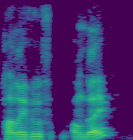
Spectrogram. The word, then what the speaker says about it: Parlez-vous anglais: Maybe I've been saying it wrong. Parlez-vous anglais? – Parlez-vous anglais? Yeah, good. Yeah, that's the one.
